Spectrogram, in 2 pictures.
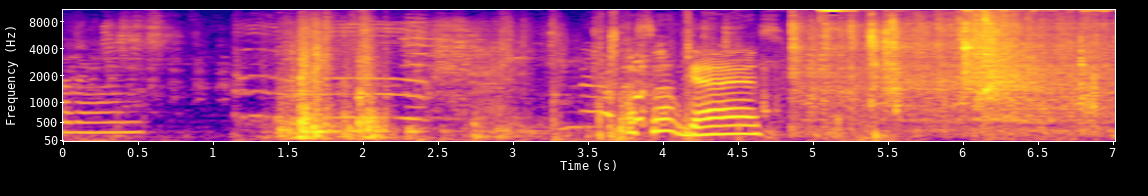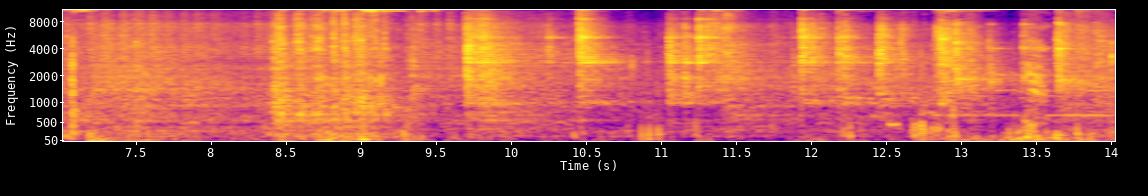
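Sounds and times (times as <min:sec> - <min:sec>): metal chain rattling and clinking: 0:03.8 - 0:14.0.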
